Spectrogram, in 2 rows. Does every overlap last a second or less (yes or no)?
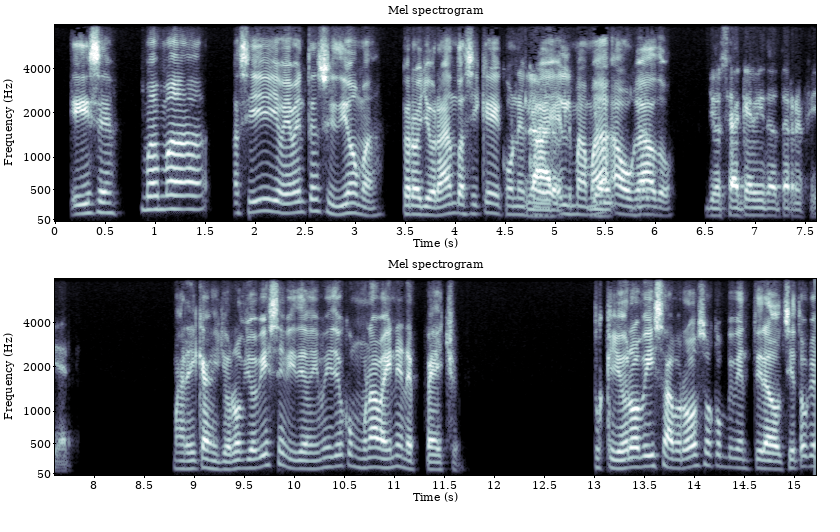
no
